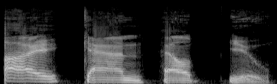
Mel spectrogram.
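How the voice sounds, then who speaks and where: Brief: slow, booming machine voice, flat and literal, played by a male narrator. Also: smooth, no echo, clean studio sound, exaggerated voice. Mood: flat, mechanical. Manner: booming, slow, without intonation. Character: big immobile talking machine, flat and literal.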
